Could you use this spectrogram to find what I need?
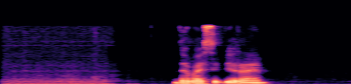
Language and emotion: Russian, neutral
